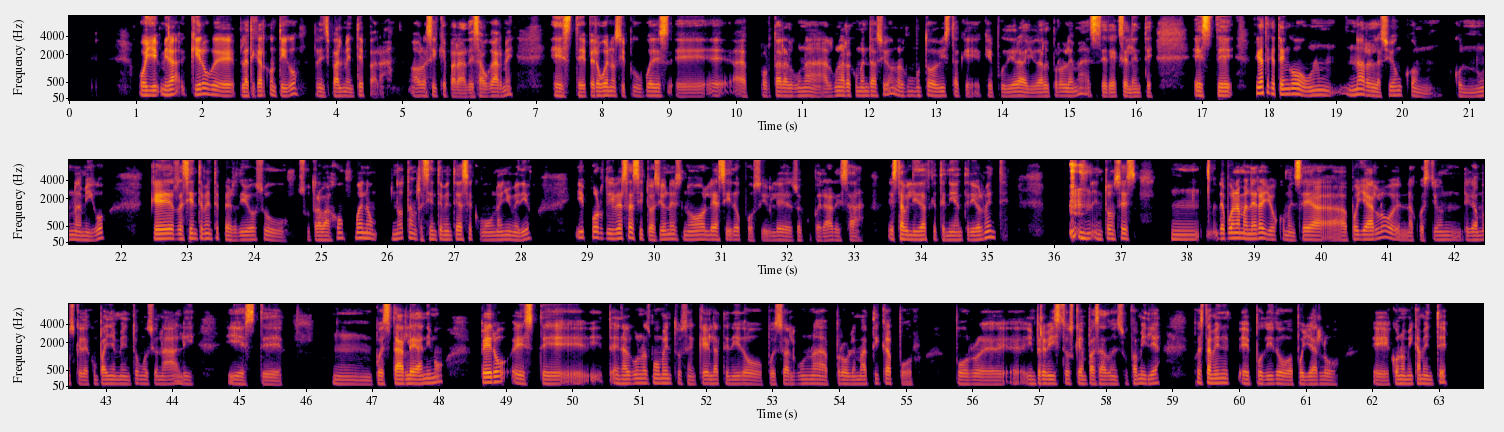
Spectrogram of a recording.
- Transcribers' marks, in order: throat clearing; other background noise
- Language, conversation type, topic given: Spanish, advice, ¿Cómo puedo equilibrar el apoyo a los demás con mis necesidades personales?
